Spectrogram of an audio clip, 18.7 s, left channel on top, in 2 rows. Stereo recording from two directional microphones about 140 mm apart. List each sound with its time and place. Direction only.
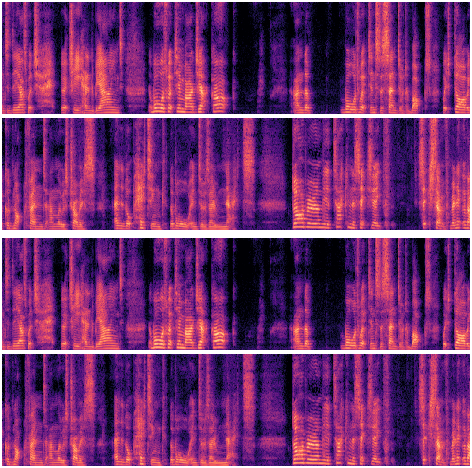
0.0 s speech: 15° left (ahead or behind)
5.8 s speech: 15° left (ahead or behind)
